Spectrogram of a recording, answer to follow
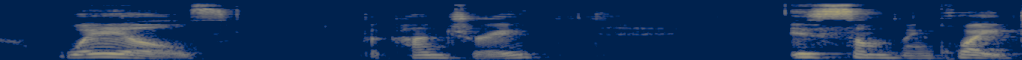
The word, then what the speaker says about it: Wales: For instance, human beings from Wales, that's a country, it's spelled W-A-L-E-S.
